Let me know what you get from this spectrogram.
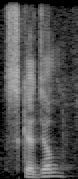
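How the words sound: It begins with an American 'sk' sound.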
